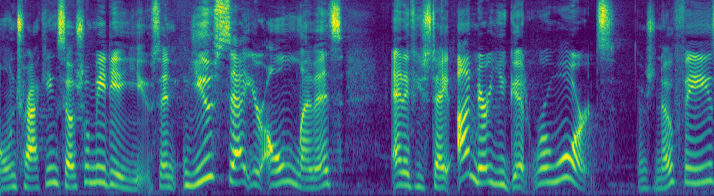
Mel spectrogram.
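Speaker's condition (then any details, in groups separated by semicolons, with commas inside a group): No condition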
